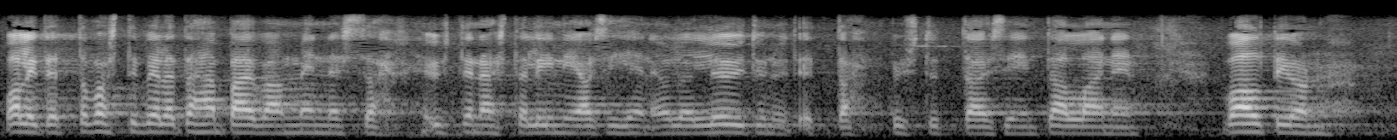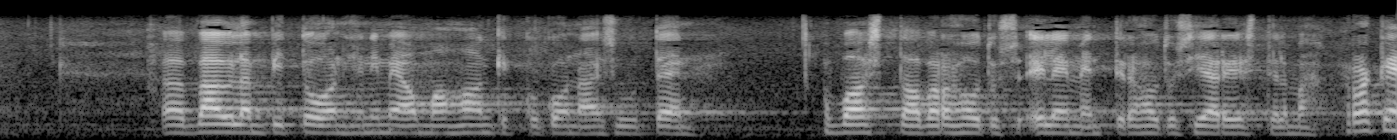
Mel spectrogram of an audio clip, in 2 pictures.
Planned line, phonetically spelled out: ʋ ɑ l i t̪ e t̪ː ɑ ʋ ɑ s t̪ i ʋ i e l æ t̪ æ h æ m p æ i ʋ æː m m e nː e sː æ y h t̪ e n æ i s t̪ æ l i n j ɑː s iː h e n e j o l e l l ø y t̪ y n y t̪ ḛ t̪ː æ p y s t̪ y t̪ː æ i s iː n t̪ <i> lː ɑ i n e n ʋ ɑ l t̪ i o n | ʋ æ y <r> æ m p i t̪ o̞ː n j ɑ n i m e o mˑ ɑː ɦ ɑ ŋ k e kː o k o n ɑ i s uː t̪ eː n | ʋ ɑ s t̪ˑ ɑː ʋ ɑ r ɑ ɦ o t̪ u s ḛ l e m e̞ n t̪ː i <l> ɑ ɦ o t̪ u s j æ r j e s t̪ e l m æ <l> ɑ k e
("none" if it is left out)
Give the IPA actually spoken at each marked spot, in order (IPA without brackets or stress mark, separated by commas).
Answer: æ, l, r, r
